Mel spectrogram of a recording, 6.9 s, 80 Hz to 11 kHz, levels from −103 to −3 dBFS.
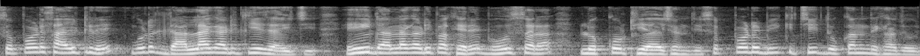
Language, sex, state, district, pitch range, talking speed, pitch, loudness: Odia, male, Odisha, Nuapada, 185-225 Hz, 180 wpm, 210 Hz, -16 LUFS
